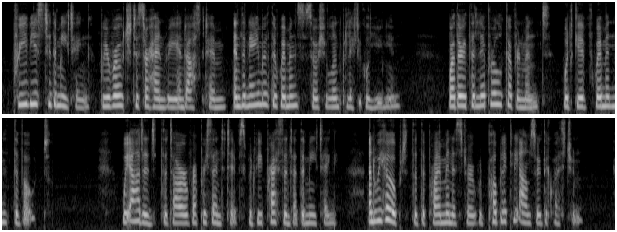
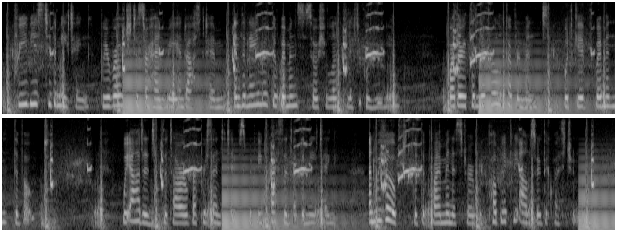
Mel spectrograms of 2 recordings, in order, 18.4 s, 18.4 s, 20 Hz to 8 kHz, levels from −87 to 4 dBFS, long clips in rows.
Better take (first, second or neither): first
